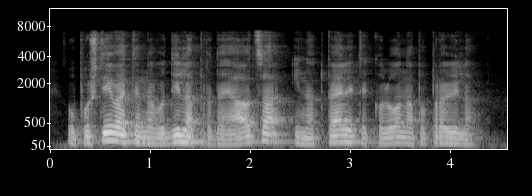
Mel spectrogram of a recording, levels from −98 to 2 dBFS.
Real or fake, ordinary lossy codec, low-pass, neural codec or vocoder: real; none; 7.2 kHz; none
